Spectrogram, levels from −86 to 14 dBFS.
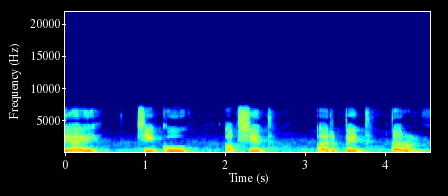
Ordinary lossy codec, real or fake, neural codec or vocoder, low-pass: none; real; none; 7.2 kHz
